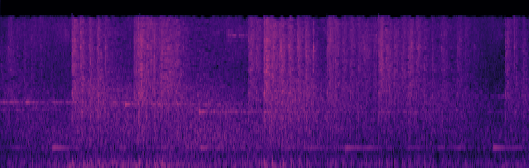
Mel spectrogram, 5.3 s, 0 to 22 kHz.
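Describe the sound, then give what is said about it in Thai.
AK-47 rifle gunfire fired down from hillsides onto a road below: loud, dense, continuous shooting with overlapping bursts and no clear gaps throughout. “เสียงปืน AK-47 ยิงลงมาจากบนเขา”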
